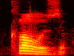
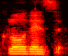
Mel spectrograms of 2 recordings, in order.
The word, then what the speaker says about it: clothes: By the way, this pronunciation for it's called clothes, okay, not clothes. It's wrong, clothes.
